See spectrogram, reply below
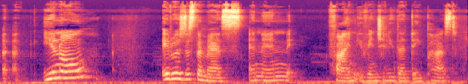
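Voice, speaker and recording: A young woman telling a personal story in a vlog, animated and slangy, with sudden loud bursts. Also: on the low side, unhurried. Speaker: vlogger.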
